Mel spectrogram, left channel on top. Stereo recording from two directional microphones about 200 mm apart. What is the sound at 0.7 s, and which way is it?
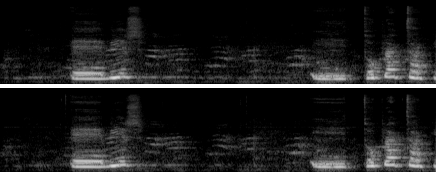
Speech, 45° right (ahead or behind).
